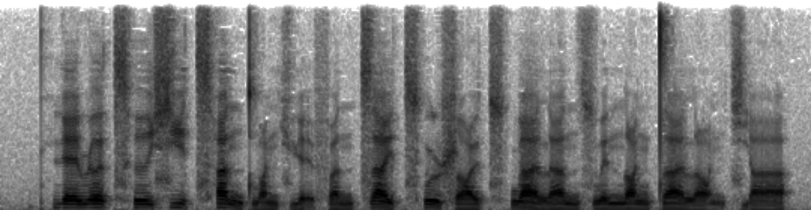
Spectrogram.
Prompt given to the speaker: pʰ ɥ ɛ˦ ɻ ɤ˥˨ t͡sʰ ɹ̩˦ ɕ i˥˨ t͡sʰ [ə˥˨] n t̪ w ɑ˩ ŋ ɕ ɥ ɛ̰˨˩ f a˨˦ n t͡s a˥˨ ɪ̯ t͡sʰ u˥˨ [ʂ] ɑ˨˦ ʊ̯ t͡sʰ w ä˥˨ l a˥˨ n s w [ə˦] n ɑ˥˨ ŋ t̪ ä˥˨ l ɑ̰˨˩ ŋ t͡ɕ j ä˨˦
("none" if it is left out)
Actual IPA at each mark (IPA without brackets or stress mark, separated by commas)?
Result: a˥˨, ʂ, ə˦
